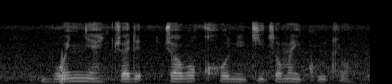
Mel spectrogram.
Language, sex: Tswana, male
